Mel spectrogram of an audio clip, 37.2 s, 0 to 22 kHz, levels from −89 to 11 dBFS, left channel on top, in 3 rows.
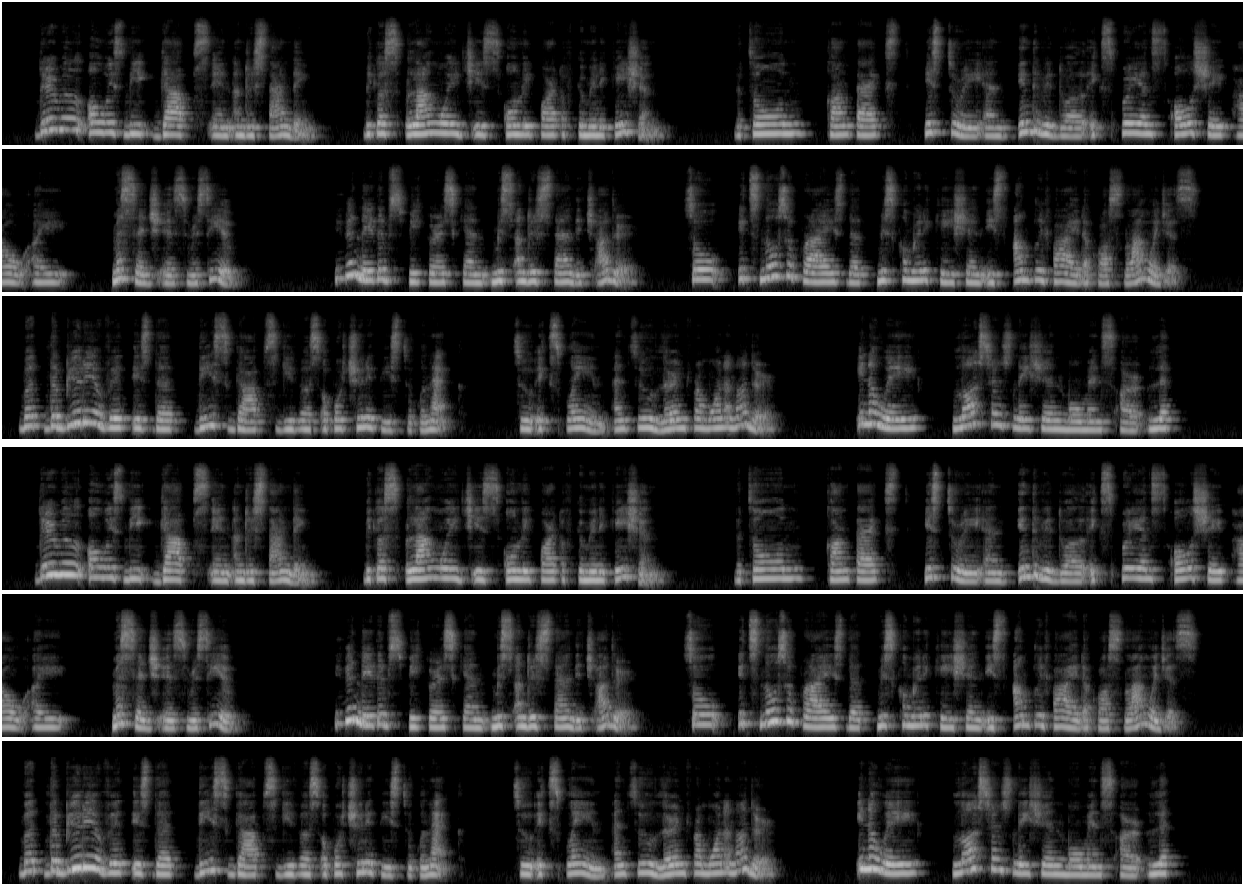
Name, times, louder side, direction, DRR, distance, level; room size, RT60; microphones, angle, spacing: voice 1, 0.3-3.1 3.6-6.6 7.5-8.9 9.2-13.0 13.5-14.7 15.7-18.8 19.3-19.6 19.9-24.3 25.0-29.3 29.9-32.5 33.4-34.0 34.3-36.5, right 2 dB, 45° right, 2.4 m, -29 dB
4.2 x 2.7 x 4.6 m
head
